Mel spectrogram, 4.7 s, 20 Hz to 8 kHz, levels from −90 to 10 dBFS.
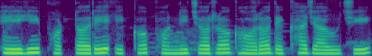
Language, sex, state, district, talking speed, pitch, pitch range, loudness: Odia, female, Odisha, Nuapada, 115 wpm, 195 Hz, 190-205 Hz, -16 LUFS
